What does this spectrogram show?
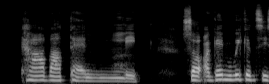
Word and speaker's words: cavatelli: The Italian word for that is cavatelli cavatelli So, again, we can see some similarities. Uh first of all, we need to pronounce the ending vowel.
